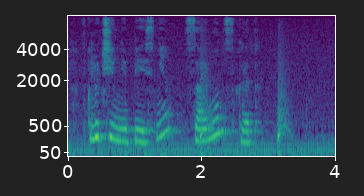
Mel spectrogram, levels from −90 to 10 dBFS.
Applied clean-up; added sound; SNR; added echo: none; Whoosh, swoosh, swish; 6 dB; none.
